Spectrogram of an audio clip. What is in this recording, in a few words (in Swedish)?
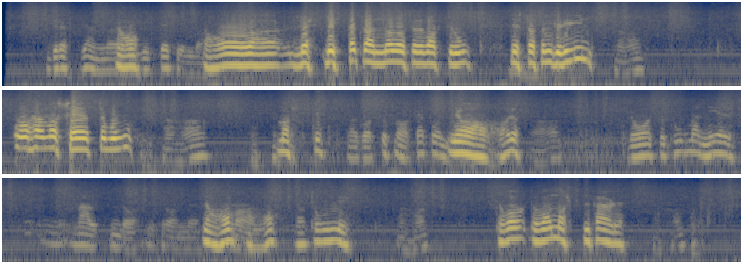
Hede, dialekter; Folkminnen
